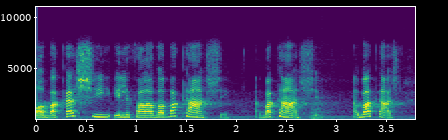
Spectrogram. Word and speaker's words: abacaxi: não entendia que era abacaxi né com a sílaba tônica na final abacaxi ele falava abacaxi abacaxi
